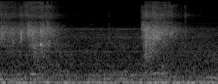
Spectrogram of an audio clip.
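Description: Phenyl-mixed water is poured and splashed across a floor, a close continuous wash of water with two brief louder gushes, no talking.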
